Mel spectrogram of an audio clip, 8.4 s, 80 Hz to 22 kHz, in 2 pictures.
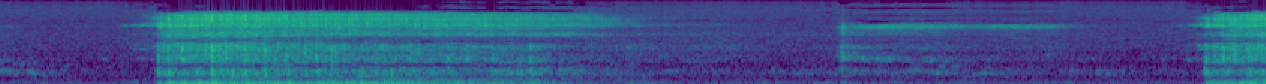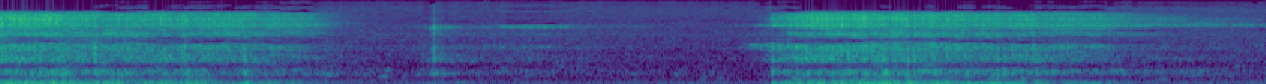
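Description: Loud, harsh, rattling snores on each inbreath with quieter outbreaths, about 20 breaths a minute; snoring.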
